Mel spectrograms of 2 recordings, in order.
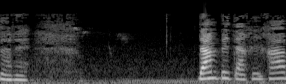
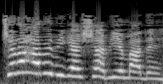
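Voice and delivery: loud, higher-pitched protest; upset outburst; 4 semitones higher, 8 dB louder than usual. Acted. Mother protests to therapist at the resemblance, loudly upset. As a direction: burst out in exasperated protest. Upset at being compared with daughter.

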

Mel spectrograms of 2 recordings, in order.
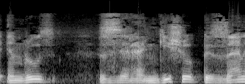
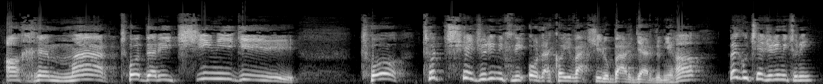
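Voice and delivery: shout; 14 semitones higher than usual. Acted. Wife yells at foolish husband, very high. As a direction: yell it up high at him. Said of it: "بر سر مرد فریاد کشید".

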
